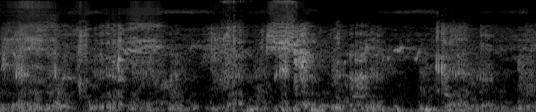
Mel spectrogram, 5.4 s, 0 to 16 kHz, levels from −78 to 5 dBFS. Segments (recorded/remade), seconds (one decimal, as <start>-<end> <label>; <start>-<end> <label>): 0.0-2.2 remade; 2.2-3.6 recorded; 3.6-5.4 remade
